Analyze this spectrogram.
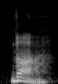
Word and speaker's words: va: The va part is pronounced by biting your lip as you say it. Va. Va.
